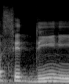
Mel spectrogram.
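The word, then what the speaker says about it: فِي الدِّينِ: Next हमारे पास ये जो लफ्ज़ है अद्दीनी, ठीक है, फ़िद्दीनी, ये जो ये लफ्ज़ है फ़ी के बाद, इसको आप गौर करोगे यहाँ पर अल साइलेंट है और दाल पर तशदीद है।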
